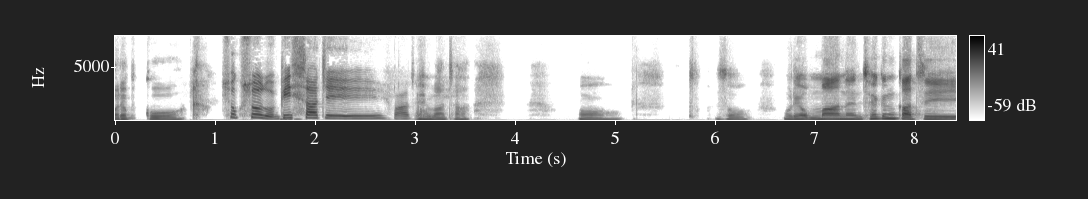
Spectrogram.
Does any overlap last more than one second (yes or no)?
no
